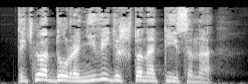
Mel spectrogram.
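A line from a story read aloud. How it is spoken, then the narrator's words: Sudden yell. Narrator (Russian): Внезапно заорал на женщину Захария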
